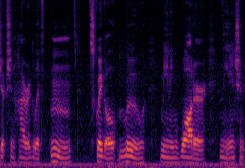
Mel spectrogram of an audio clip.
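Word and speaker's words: μ: and also the Greek letter and and it's pronounced mu and there's a Greek letter which is also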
